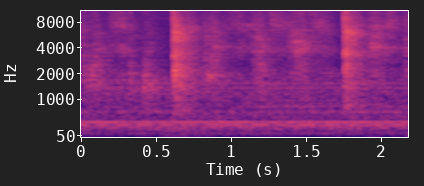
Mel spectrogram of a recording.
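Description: Chalk tapping and scratching on a blackboard as a word is written, with two sharper clicks, one about half a second in and one near the end.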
